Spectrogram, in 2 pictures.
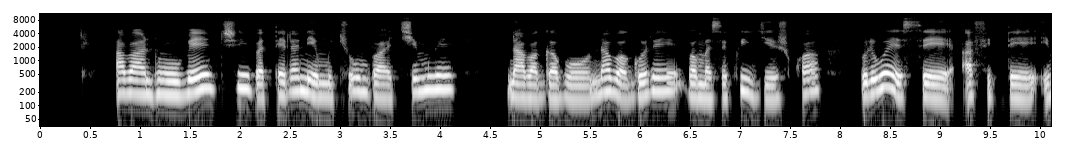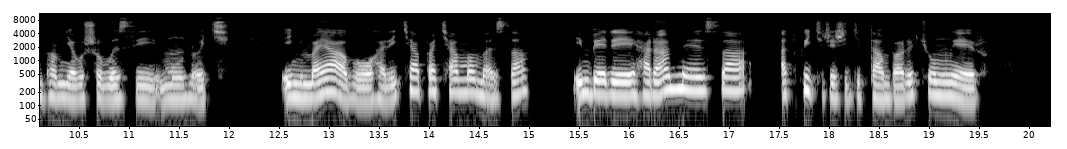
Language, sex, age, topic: Kinyarwanda, female, 36-49, health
